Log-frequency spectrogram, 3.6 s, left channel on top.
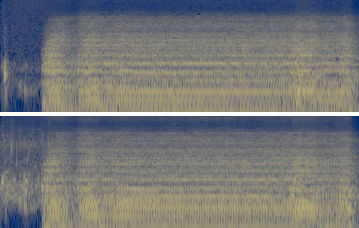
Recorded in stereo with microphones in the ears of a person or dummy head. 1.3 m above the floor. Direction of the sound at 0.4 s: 70° right (ahead or behind).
